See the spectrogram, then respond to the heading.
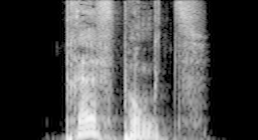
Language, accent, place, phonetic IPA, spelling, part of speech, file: German, Germany, Berlin, [ˈtʁɛfˌpʊŋkt͡s], Treffpunkts, noun, De-Treffpunkts.ogg
- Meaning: genitive singular of Treffpunkt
